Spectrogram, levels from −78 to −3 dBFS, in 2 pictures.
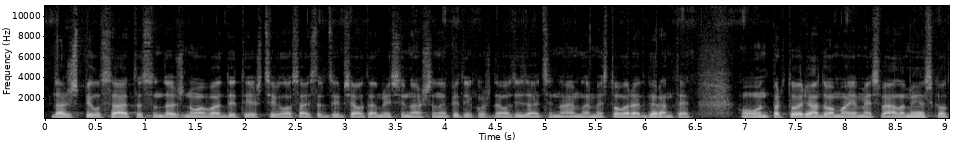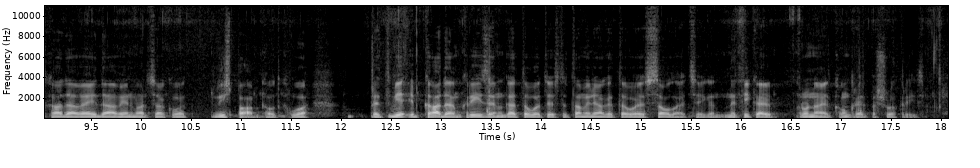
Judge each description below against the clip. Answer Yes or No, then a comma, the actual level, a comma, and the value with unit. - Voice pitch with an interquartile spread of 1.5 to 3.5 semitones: Yes, narrow, 2.4 semitones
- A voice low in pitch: Yes, very low, 85 Hz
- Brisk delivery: No, average, 165 wpm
